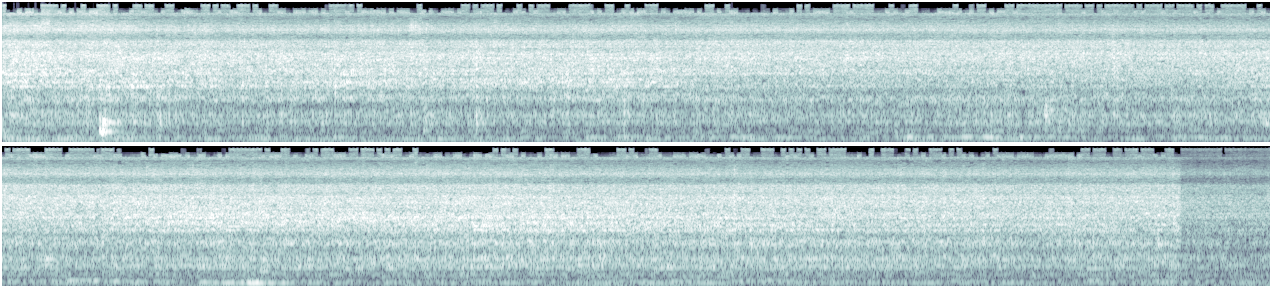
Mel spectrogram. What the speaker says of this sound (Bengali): এবার দিয়ে দিচ্ছি পেঁয়াজকালি আলু আর একটু পেঁয়াজ কুচিয়ে রেখেছি সেটা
